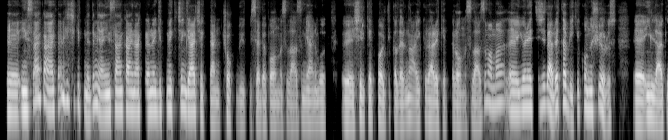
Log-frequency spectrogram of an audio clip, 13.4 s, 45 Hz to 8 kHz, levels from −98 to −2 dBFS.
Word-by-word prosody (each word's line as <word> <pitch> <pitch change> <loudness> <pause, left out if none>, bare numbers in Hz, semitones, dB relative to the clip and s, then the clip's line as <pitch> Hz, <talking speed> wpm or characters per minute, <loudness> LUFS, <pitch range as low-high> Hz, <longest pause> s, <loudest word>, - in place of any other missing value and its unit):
Eee, 125 -1 +3
insan 135 +7 +4
kaynaklarına 160 -1 +1
hiç 190 -4 -5
gitmedim. 155 0 -2
Yani, 120 -5 +1
insan 135 +2 +3
kaynaklarına 130 -1 +2
gitmek 135 +2 -2
için 150 +2 -3
gerçekten 120 -8 +1
çok 100 -2 -6
büyük 90 -1 -11
bir - - -16
sebep - - -4
olması 90 +1 -5
lazım 85 +4 -8
yani 95 -1 -4
bu, 95 -1 -4 0.3
eee, 95 -3 +1
şirket 100 +3 -3
politikalarına 95 +4 -2
aykırı 95 +1 -6
hareketler 90 -1 -3
olması 85 -1 -5
lazım 95 - -4
ama, 170 +2 -3
eee, - - +2
yöneticilerle 150 +4 +3
tabii 155 -9 +1
ki 130 - -9
konuşuyoruz. 140 -1 0 0.4
Eee, 100 -1 +6
illaki 105 -7 +3
130 Hz, 155 wpm, -24 LUFS, 95-140 Hz, 0.4 s, Eee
